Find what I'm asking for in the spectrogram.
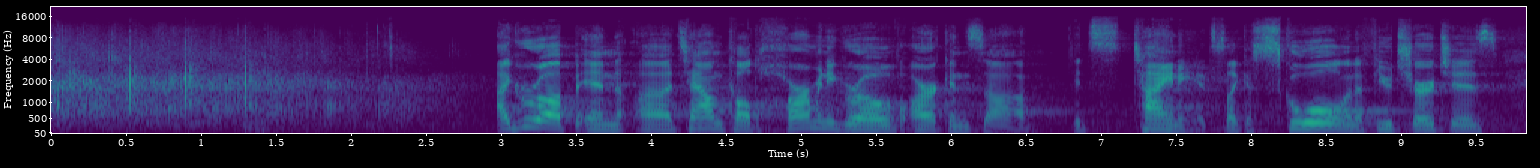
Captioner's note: applause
